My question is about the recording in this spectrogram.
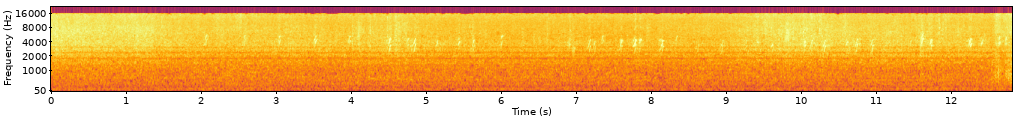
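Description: Quiet riverside ambience: a steady hiss with many faint, short, high chirps scattered through it.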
